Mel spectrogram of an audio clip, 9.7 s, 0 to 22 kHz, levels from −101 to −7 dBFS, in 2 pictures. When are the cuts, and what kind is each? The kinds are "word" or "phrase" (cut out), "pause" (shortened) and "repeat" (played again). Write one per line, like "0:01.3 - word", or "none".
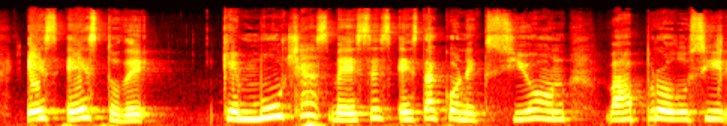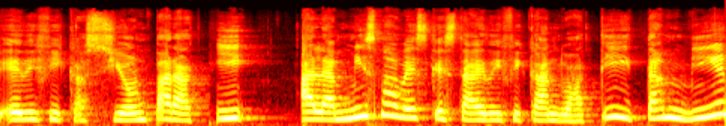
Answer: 0:06.2 - word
